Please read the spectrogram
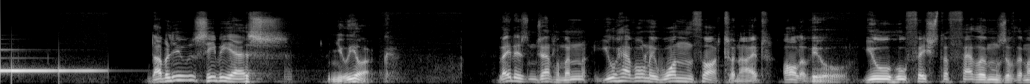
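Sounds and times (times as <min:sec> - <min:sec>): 
gong-like time signal tone: 0:00.0 - 0:01.3
speech: 0:01.5 - 0:04.0, 0:05.0 - 0:10.2.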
